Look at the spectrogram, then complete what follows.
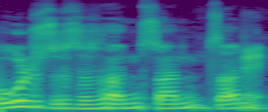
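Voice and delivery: stuttered repeats of the last syllable; mock stammering. Friend stretches out dog name Olsen, mock stammer. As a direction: trip over the name's ending, repeating it. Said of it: "Godt, hvis man stammer".

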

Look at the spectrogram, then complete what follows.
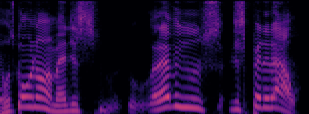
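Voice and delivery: high, insistent questioning; pressing his brother. Retold or imitated. Kevin to his nervous brother, demanding he spit it out, pressing.

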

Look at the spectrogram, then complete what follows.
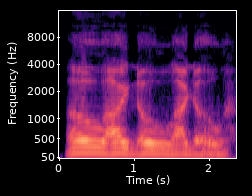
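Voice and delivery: heavy gloomy sigh of words. A narrator's reading. Badger answering Rat, gloomy. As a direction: sound weighed down. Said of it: "said the badger gloomily".

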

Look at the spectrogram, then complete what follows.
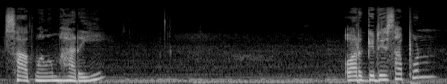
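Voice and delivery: slow, spooky story reading; story narration. Acted. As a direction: read it like a ghost tale. Reads listener's horror story.

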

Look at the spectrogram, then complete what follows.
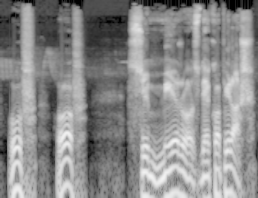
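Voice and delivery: high, loud ogre sniffing; roaring ogre. A narrator's reading. Ogre smelling a child on returning home. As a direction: growl like a hungry ogre. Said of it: "răcni el cu glas înspăimântător".

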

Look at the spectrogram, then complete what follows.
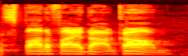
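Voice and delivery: Spotify dot com in an odd accent. Real, not acted. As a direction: slip into a strange accent, loudly. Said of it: "What was that accent?".

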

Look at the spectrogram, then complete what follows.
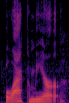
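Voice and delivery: put-on drawn-out generic American accent. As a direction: say it slowly in a plain American accent for voice control. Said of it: "generically American accent".

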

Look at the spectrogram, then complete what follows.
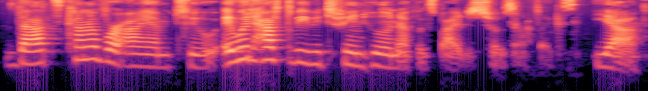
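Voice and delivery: ordinary talk, nothing marked

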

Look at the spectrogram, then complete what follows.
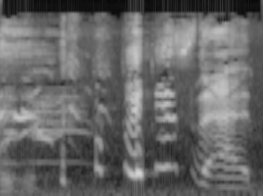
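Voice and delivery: high, drawn-out laughing shriek; laughing squeal of disbelief. Real, not acted. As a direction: stretch it out mid-laugh, way up high. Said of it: "You are so loud".

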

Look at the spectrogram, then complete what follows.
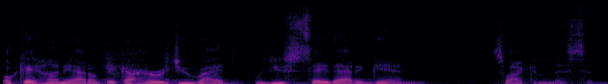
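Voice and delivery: low, gentle, softening request; mild, measured voice of a listening partner; acted patient spouse. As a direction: ask calmly and low, trailing off softly.

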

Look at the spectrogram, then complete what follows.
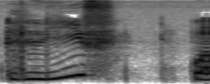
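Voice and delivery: usual speaking voice

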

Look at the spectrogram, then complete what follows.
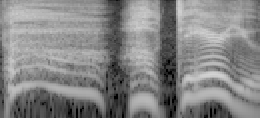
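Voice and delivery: high, drawn-out scandalised gasp of a line; mock outrage. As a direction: mimic someone utterly scandalised, high and slow. Mimics scandalised reaction of those days.

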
